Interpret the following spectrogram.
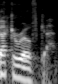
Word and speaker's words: Becherovka: So How do you pronounce it again, Doug? Bekarovka.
